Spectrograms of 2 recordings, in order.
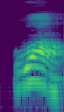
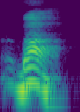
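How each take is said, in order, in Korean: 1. 입술이 거의 닿지 않아서 w 소리가 납니다. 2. 입술을 가볍게 대어 부드러운 v 소리를 냅니다. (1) "너무나 이걸 약하게 해서 와자라고 들려요" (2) "붙이긴 붙이는데 오래 붙이지 않고 살짝"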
